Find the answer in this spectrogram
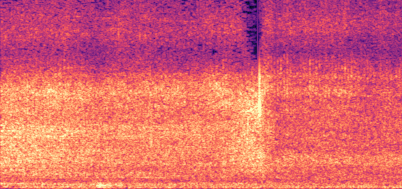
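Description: Road traffic noise: a steady roar of passing vehicles that fades slowly.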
